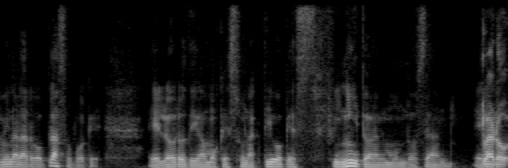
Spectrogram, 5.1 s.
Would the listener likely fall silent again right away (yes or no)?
no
